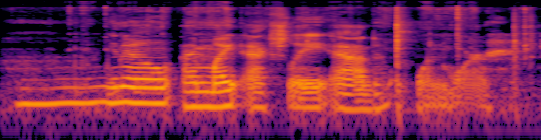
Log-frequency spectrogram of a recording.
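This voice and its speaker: A woman talks very slowly while clear background noise runs underneath. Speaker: crafts demonstrator. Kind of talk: live craft tutorial. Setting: live stream. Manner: casual, chatty.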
